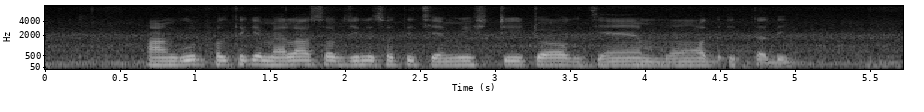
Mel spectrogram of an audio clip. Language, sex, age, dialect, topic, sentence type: Bengali, male, 31-35, Western, agriculture, statement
